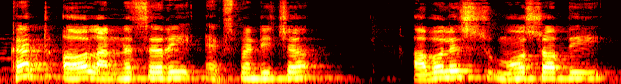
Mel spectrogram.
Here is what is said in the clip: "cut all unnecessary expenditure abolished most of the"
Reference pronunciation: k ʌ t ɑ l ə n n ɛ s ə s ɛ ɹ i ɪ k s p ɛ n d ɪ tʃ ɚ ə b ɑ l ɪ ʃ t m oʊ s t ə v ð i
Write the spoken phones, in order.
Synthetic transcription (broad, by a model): k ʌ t ɑ l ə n n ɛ s s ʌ ɹ i ɪ k s p ɛ n d ɪ tʃ ɚ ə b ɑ l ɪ s t m oʊ s t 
